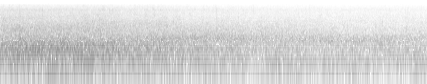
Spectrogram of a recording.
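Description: A soft, steady rushing like water or surf, swelling in the first moment and then slowly easing off.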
